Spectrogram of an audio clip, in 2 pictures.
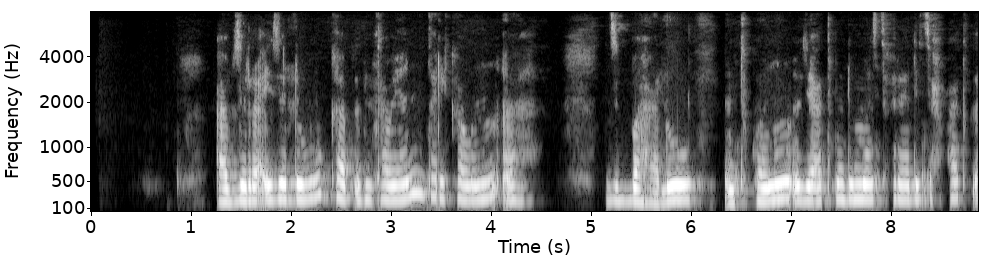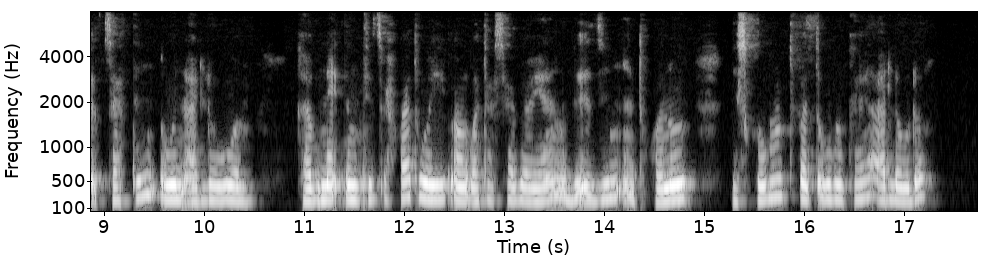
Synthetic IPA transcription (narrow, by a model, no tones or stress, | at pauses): ʔaβzɨɾa̰ʔa̰jzɐlːɐwukʰaβt̪ʼɨnɨt̪ʰawijant̪ʰaɾikʰawɨn | zɨbaɦalu | ʔɨnt̪ʰɨ̥xo̞nuʔɨziʕat̪ʰomd̪ɨmːazɨt̪ʰɐ̥fɐlalt͡sʼɨħfat̪kʼɨ̰ʔt͡s̪ʼɨ̥sat̪ʰɨnɨwʊnalːɐo | kʰaβnajt̪ʼɨnt̪ʰit͡sʼɨħfat̪wɔjkʼoŋkʷʼat̪ʰasaβawijanɡɨʔɨzɨnɨ̰nt̪ʰɨ̥xo̞nu | mɨskʰumt̪ʰɨ̥fɐlt̪ʼɨβumk̪ʰɐalːɐwd̪o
